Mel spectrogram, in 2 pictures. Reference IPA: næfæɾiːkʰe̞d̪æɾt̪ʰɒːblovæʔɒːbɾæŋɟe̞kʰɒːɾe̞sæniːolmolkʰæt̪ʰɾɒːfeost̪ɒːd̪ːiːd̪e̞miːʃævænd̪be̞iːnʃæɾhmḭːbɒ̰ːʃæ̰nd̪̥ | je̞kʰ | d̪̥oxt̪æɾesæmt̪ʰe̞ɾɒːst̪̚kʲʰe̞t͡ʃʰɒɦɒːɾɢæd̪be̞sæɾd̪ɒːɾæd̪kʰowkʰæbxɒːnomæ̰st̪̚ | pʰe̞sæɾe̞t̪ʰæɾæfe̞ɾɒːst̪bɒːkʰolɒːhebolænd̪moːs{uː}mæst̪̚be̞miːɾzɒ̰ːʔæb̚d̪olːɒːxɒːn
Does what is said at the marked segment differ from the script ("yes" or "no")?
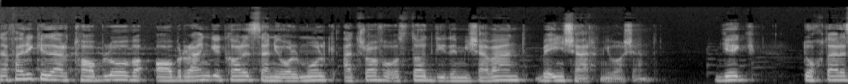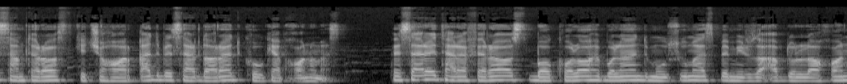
no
